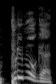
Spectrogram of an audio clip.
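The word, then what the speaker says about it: Plumaugat: Et je vous souhaite une bonne journée dans les Côtes d'Armor, à Plumogat, puisque le T se prononce.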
